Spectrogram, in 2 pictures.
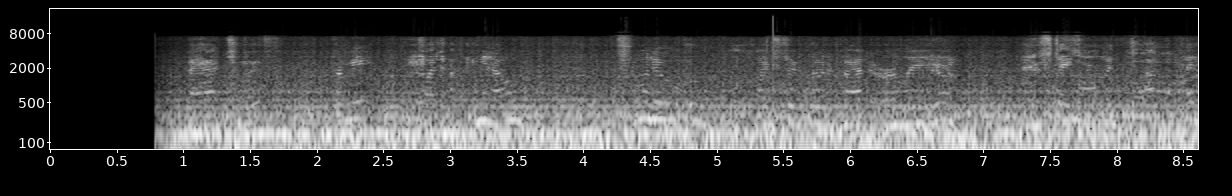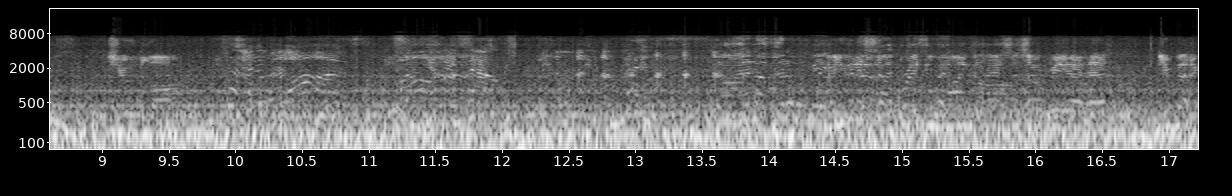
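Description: Steady road and engine noise inside a car's cabin at highway speed, starting abruptly under a second in and holding level, with tyres running over cracked concrete pavement.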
